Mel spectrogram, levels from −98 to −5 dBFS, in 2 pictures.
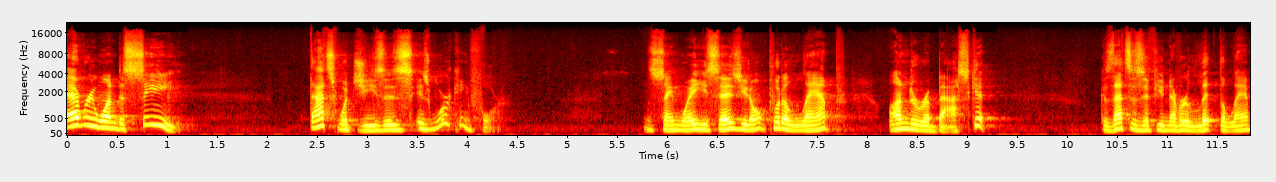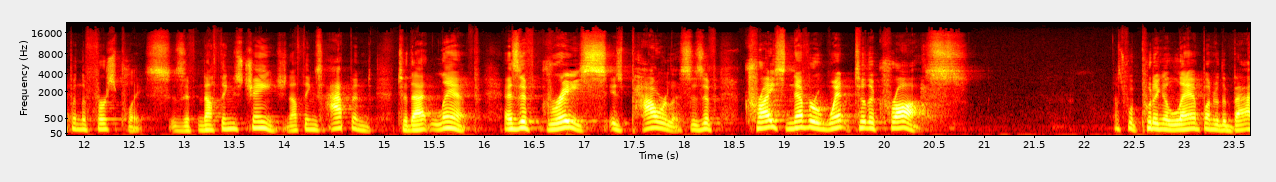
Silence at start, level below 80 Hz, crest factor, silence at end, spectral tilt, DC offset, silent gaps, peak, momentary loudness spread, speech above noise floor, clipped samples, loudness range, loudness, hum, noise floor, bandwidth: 0 s; -72 dBFS; 20 dB; 0 s; -4 dB/octave; under 0.1%; none; 0 dBFS; 14 LU; 43 dB; under 0.1%; 7 LU; -20 LUFS; none; -63 dBFS; 18.5 kHz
